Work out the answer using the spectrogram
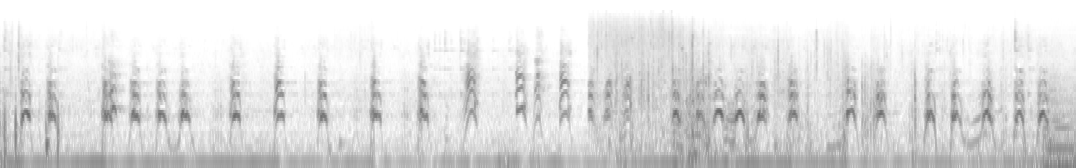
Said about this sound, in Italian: Non è il mio di cane, è proprio il film.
